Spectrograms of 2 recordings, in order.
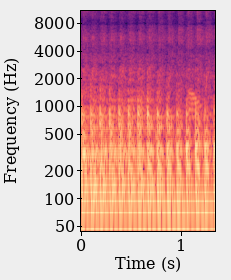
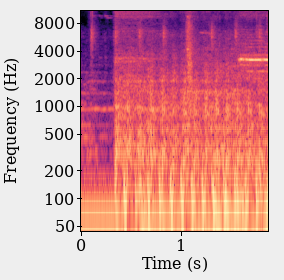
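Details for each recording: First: Royal Enfield Classic 350 UCE BS6 single, noise appeared suddenly while riding the day before per customer; hard rapid even knock about eleven a second loudly over idle. Abnormal internal engine noise before teardown. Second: Royal Enfield Classic 350 UCE BS6 after engine repair and full master service, ready for delivery; before the work it had a sudden engine noise. It fires and settles into an even, steady single-cylinder thump at idle, no knocks or misses. Normal idle.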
